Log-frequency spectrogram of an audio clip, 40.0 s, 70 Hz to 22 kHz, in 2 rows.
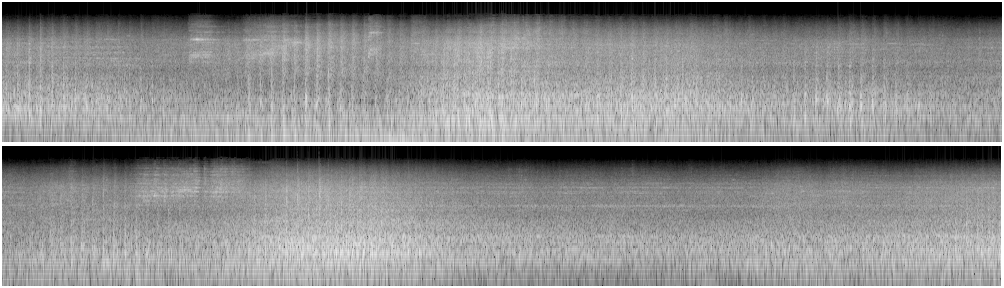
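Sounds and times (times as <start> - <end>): train wheels clacking over rail joints: 0.0 - 18.7, 20.7 - 28.9
high-pitched wheel squeal: 3.7 - 6.2.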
